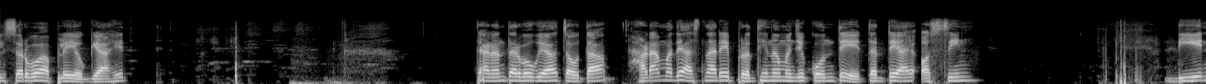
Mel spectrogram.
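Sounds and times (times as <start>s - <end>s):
person speaking: 2.1s - 3.9s, 11.2s - 12.0s.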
